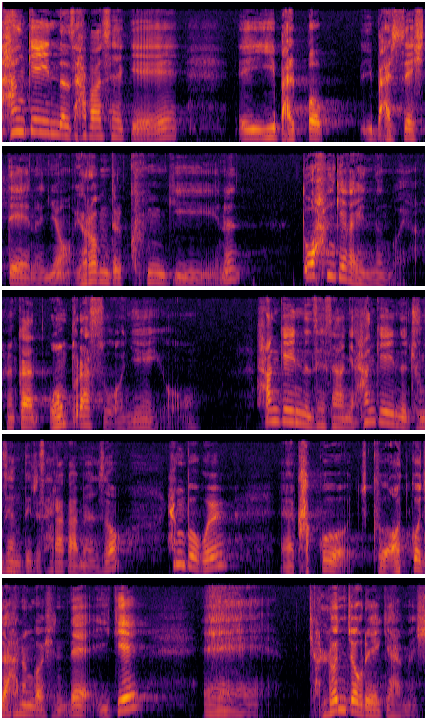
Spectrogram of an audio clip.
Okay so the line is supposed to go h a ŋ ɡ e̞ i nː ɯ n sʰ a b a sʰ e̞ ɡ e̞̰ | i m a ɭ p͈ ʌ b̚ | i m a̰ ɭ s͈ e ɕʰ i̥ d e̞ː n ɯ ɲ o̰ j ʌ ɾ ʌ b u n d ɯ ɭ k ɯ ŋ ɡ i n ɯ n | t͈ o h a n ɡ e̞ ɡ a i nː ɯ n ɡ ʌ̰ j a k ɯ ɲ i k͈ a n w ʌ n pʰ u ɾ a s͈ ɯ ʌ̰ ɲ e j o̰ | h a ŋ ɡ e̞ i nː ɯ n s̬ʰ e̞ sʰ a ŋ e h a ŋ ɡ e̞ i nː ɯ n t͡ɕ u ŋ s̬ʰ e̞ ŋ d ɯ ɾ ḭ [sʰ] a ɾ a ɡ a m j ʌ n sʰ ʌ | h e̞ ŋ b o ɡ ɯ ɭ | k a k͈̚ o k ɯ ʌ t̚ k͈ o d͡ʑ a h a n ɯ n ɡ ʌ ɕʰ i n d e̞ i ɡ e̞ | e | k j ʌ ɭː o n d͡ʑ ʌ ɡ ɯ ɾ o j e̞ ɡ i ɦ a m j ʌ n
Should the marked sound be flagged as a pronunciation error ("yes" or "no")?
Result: no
